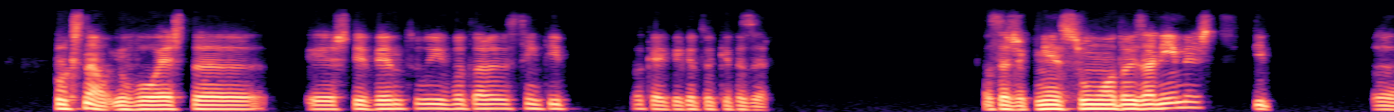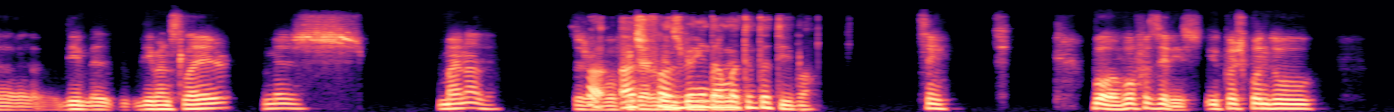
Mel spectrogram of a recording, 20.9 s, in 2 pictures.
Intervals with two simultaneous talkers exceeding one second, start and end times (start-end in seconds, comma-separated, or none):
14.9-16.1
